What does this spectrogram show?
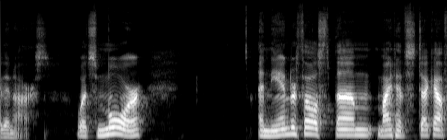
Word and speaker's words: Neanderthal: Most people say Neanderthals, but I guess it's pronounced Neanderthals.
